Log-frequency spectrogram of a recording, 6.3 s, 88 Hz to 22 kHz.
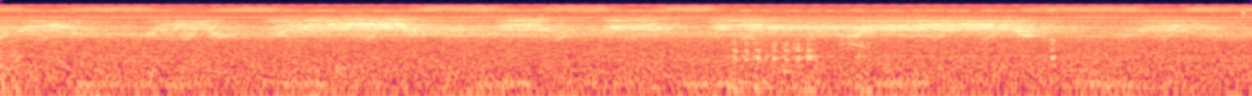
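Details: Robust cicada, 24 July 2016: a high, grating buzz pulsing in slow swells of loudness, with a faint stacked chirp from another animal a little past halfway.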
